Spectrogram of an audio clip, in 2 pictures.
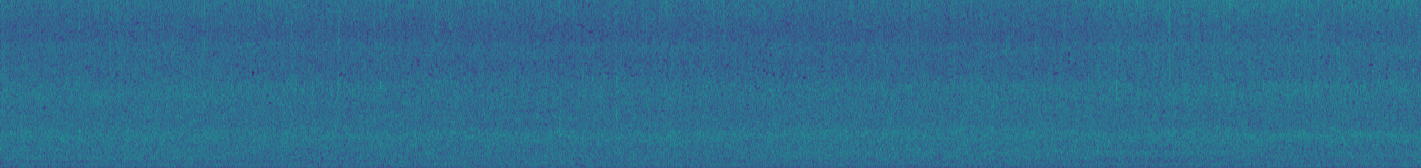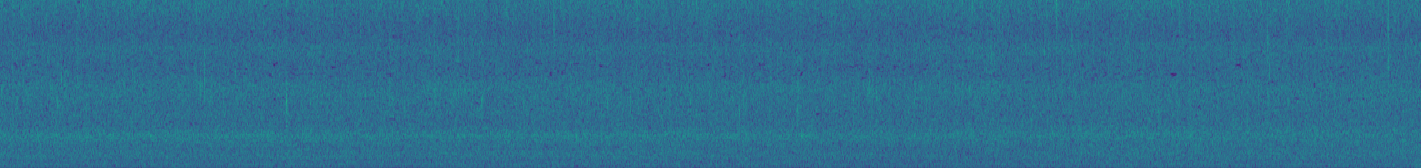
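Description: Torrential rain pouring steadily on foliage and ground, a constant rushing hiss, with muddy runoff water rushing down the slope.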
